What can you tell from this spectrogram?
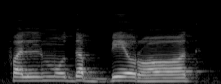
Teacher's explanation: را پر کھڑی زبر ہے، ایک الف مقدار کھینچ کر بھی پڑھا جائے گا اور موٹی بھی پڑھی جائے گی · وقف کی صورت میں زیر گر جائے گی اور تا ساکن ہو جائے گی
